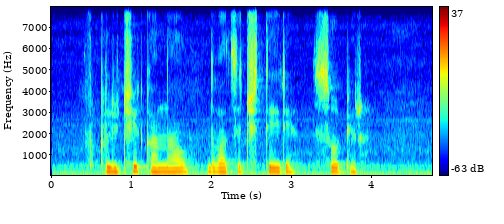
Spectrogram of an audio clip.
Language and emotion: Russian, neutral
